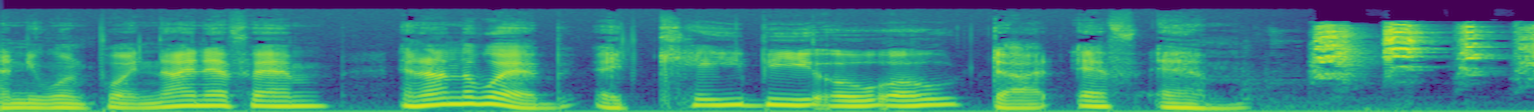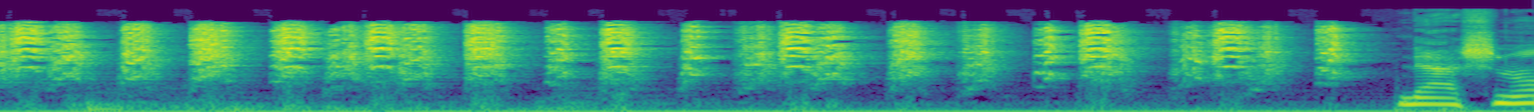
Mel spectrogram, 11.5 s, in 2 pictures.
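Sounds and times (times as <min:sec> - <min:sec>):
speech: 0:00.0 - 0:05.2, 0:11.0 - 0:11.4
parrot squawking: 0:04.8 - 0:11.0.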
